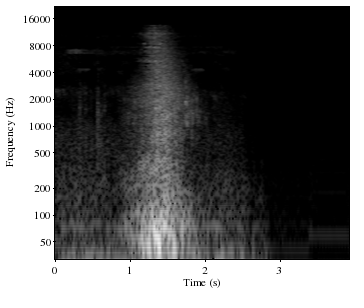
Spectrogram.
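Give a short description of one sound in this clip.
A loud blast bursts and quickly fades.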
